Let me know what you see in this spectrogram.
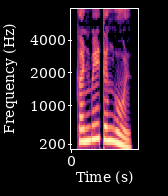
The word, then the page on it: ಕಣ್ಬೇಟಂಗೊಳ್: Kannada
